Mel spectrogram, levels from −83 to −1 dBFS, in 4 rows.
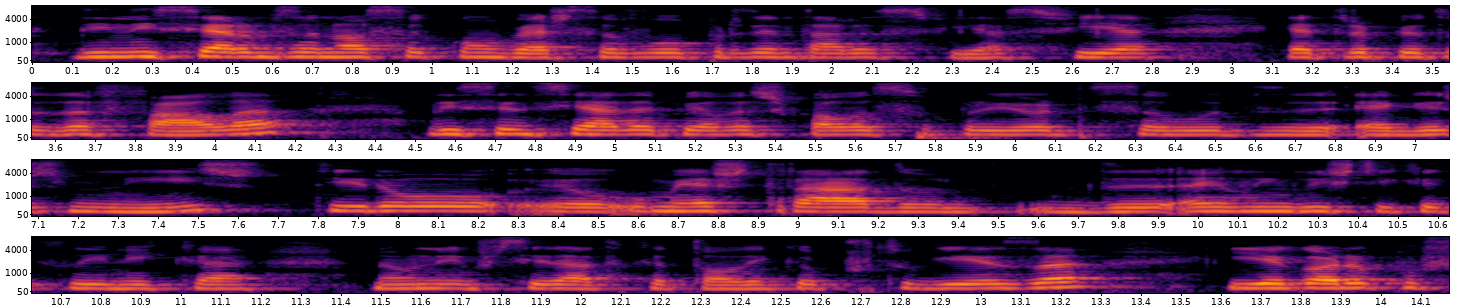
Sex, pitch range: female, 175-195 Hz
